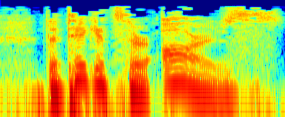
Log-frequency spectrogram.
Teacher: Chandler 当时 R 这块呢也就说的非常强调，所以他就没有连读,the tickets are ours,这个 R 呢就说我们的不是你们的。OK,所以就说非常的非常清楚然后没有连读。好，这句话一整句来。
